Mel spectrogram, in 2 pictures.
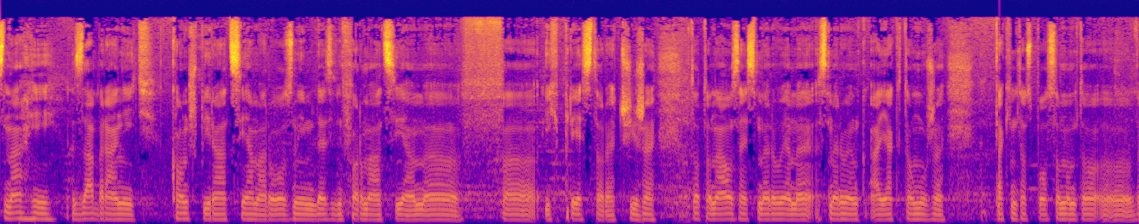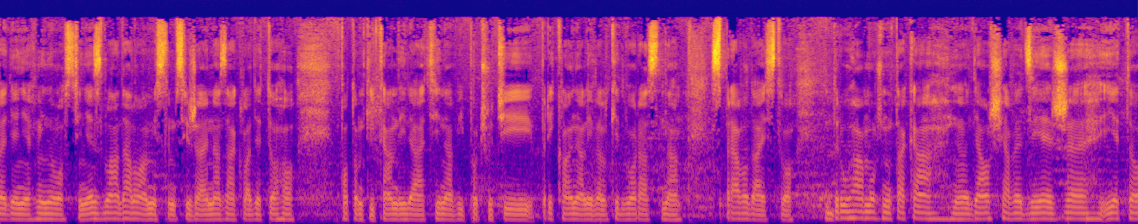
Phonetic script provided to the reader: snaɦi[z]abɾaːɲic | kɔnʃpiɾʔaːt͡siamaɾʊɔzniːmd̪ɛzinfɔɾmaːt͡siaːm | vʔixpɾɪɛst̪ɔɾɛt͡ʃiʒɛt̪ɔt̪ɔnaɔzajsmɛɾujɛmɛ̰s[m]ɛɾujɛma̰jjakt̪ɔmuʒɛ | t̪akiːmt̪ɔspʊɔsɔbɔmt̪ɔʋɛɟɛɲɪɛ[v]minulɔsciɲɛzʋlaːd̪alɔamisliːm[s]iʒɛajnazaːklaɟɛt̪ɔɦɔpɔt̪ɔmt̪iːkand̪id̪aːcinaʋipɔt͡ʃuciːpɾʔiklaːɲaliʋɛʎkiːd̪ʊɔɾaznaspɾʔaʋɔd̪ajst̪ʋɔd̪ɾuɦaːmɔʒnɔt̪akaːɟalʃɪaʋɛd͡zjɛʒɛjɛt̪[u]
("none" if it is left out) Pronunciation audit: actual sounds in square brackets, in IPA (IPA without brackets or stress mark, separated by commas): z, m, v, s, ɔ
